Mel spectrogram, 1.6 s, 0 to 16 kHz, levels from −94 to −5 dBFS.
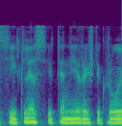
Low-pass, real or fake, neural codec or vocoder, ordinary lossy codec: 7.2 kHz; real; none; AAC, 48 kbps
